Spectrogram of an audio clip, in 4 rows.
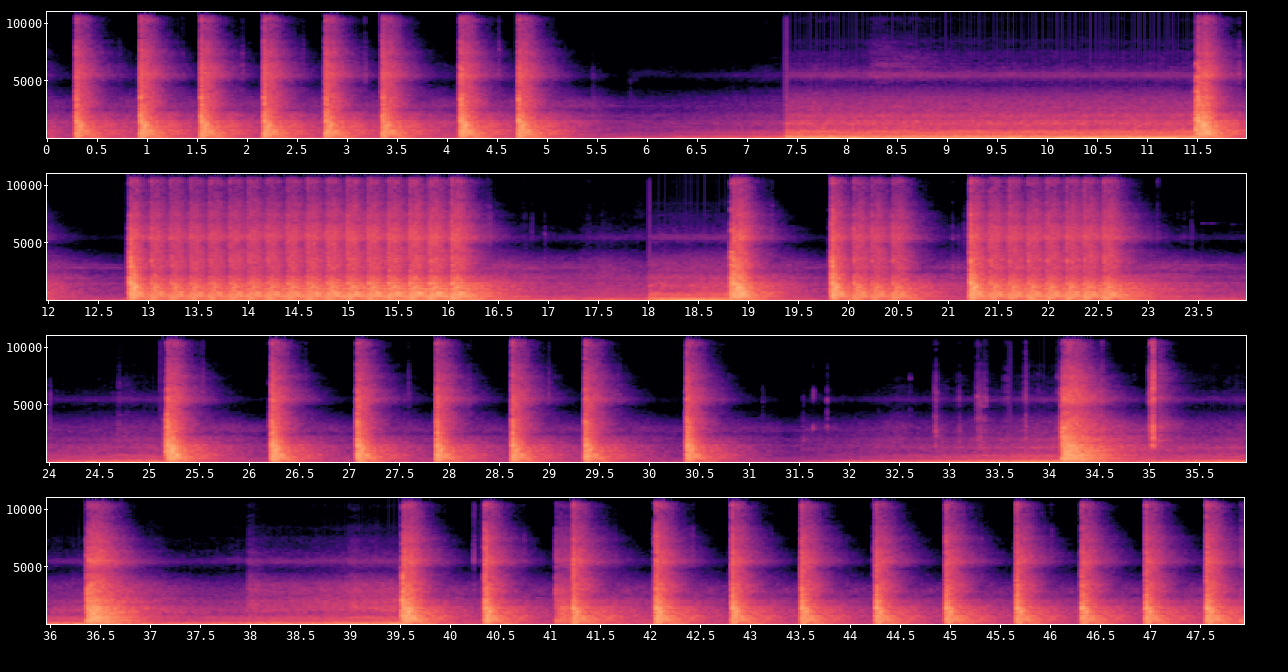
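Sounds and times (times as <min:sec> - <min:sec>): gunshots: 0:00.0 - 0:05.4, 0:11.4 - 0:12.2, 0:12.8 - 0:16.7, 0:18.8 - 0:23.1, 0:25.1 - 0:31.0, 0:34.1 - 0:35.0, 0:36.3 - 0:37.2, 0:39.5 - 0:47.9.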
